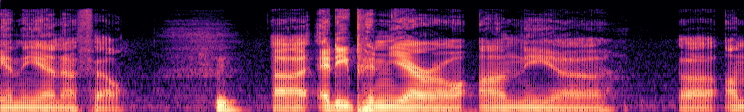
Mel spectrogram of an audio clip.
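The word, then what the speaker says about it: Piñeiro: My guy that I would draft off of this team is their kicker Eddie Panero. Eddie Pinero, I should say, mispronounced that.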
